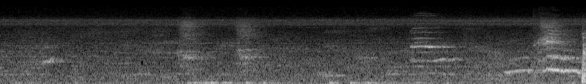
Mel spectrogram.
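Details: Playful kittens indoors, white dalmatian-spotted Stuart and black Lunar, with mother cats Mel (calico) and Pepper (black), filmed 3 to 8 July 2022; quiet background, then two short harmonic meows near the end, the last one rising and louder.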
